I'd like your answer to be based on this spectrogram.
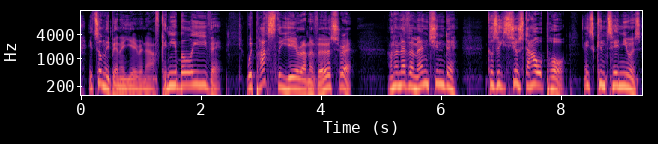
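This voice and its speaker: Recorded dry and close with no echo, a man with a northern English accent speaks at a high pitch in a dark, mellow tone with lively intonation. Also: moderate pace. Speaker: podcast host and photographer. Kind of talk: solo podcast monologue; casual interview chat. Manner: voice sounds quiet.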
